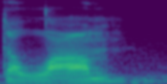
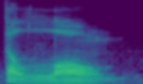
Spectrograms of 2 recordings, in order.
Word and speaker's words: Delhomme: You called the Panthers quarterback Jake Delhomme. Yeah. Yeah. Good guy. No, it's Jake Delhomme.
